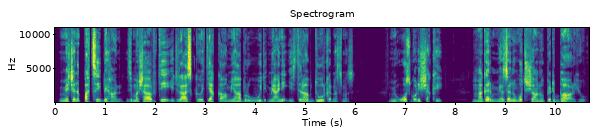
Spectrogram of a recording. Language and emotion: Kashmiri, surprised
